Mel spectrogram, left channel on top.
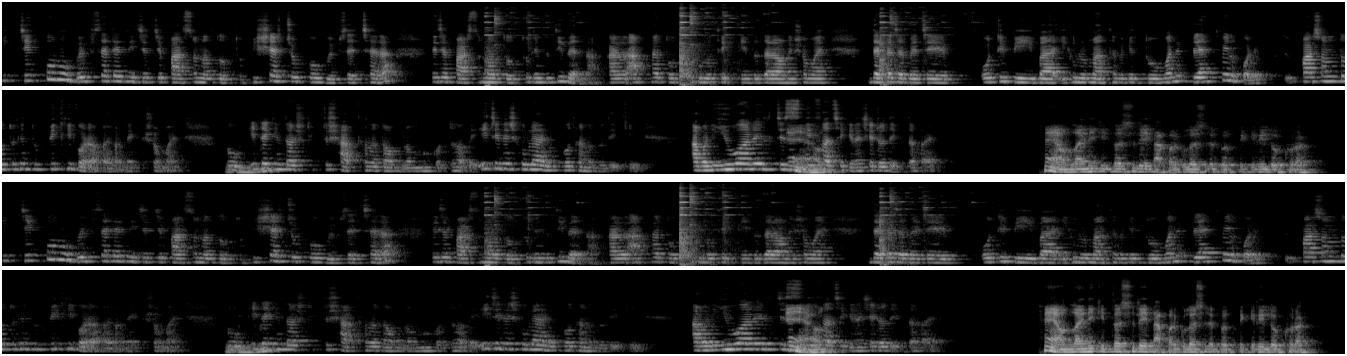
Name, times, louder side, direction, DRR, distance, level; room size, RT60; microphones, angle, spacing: voice 1, 0.0-9.5 9.8-20.0 20.3-22.8, left 3 dB, 55° left, 5 dB, 0.5 m, -35 dB
Shatter, 4.8-5.5 5.7-5.8 6.8-7.8 8.8-9.8, equal, 5° right, 0.7 m, -35 dB
voice 2, 15.7-16.1 21.3-21.7 23.8-26.5, right 2 dB, 50° right, 6 dB, 0.5 m, -30 dB
2.4 x 2.2 x 3.3 m, 0.40 s
head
